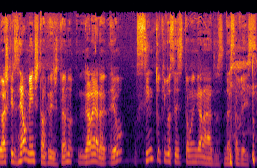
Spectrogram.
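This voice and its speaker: This man has an unremarkable speaking voice, fairly high in pitch, with lively intonation. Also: fairly quick pace. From Brazil. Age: 30s. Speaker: podcast producer. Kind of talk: casual political discussion.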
